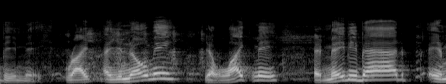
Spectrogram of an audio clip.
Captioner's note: audience laughter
